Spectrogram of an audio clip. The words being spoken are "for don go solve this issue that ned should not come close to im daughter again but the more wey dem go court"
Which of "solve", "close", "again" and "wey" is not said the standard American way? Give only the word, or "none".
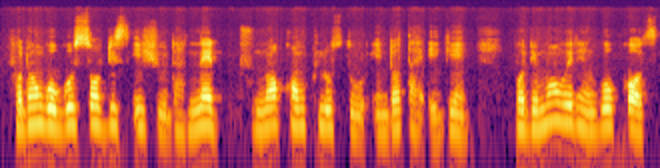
solve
